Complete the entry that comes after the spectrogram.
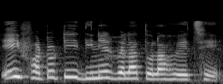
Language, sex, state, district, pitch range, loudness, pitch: Bengali, female, West Bengal, Alipurduar, 240-315 Hz, -15 LUFS, 275 Hz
